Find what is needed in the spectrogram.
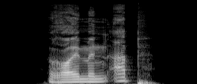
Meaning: inflection of abräumen: 1. first/third-person plural present 2. first/third-person plural subjunctive I
- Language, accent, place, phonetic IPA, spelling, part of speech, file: German, Germany, Berlin, [ˌʁɔɪ̯mən ˈap], räumen ab, verb, De-räumen ab.ogg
